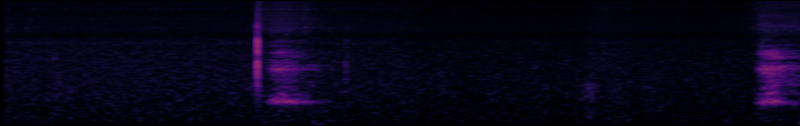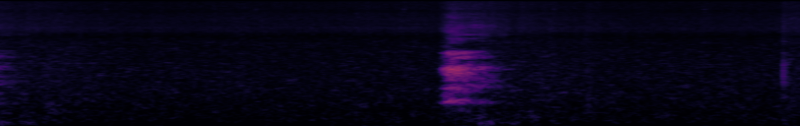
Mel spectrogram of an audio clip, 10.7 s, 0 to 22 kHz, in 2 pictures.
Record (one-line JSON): {"exhalation_length": "10.7 s", "exhalation_amplitude": 3090, "exhalation_signal_mean_std_ratio": 0.38, "survey_phase": "beta (2021-08-13 to 2022-03-07)", "age": "45-64", "gender": "Female", "wearing_mask": "No", "symptom_cough_any": true, "symptom_runny_or_blocked_nose": true, "symptom_shortness_of_breath": true, "symptom_sore_throat": true, "symptom_abdominal_pain": true, "symptom_fatigue": true, "symptom_fever_high_temperature": true, "symptom_headache": true, "symptom_other": true, "symptom_onset": "4 days", "smoker_status": "Never smoked", "respiratory_condition_asthma": false, "respiratory_condition_other": false, "recruitment_source": "Test and Trace", "submission_delay": "2 days", "covid_test_result": "Positive", "covid_test_method": "RT-qPCR", "covid_ct_value": 17.0, "covid_ct_gene": "ORF1ab gene"}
